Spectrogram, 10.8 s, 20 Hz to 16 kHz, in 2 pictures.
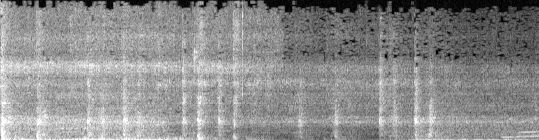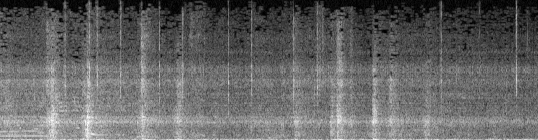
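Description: Sotetsu Moya 700 series electric work train passing close by, its wheels clacking over the rail joints, then fading about two seconds in as it draws away. A low rumble with scattered clicks carries on, and a short rising squeal sounds about five seconds in.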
